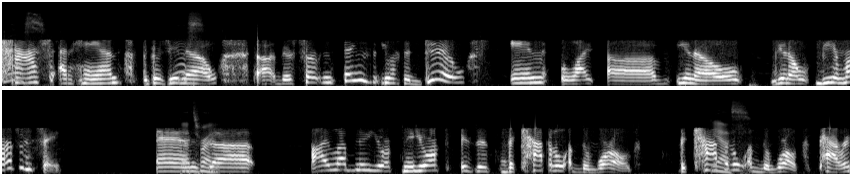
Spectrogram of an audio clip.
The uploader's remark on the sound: called in to Just …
